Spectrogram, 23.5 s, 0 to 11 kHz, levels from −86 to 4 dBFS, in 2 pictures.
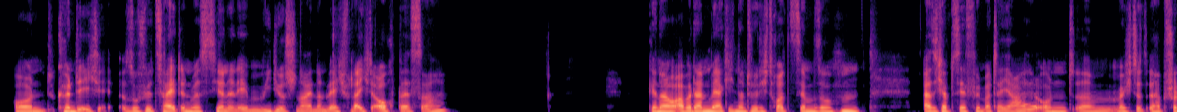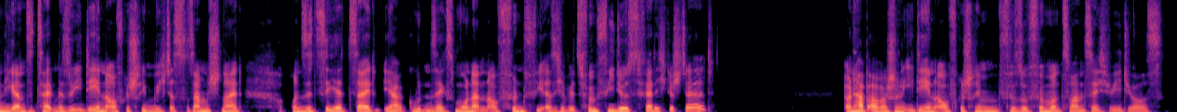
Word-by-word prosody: Und 145 Hz, 0 st, +1 dB
könnte, 165 Hz, 0 st, +3 dB
äh, -, -, +2 dB
ich 150 Hz, -, -4 dB
so 160 Hz, +2 st, -2 dB
viel 170 Hz, -1 st, 0 dB
Zeit 170 Hz, +2 st, +5 dB
investieren 165 Hz, -3 st, 0 dB
in 130 Hz, -, -1 dB
eben 140 Hz, 0 st, -1 dB
Videos 155 Hz, -3 st, -1 dB
schneiden, 130 Hz, 0 st, -2 dB
dann 140 Hz, -, -2 dB
wäre -, -, +2 dB
ich 155 Hz, -, -6 dB
vielleicht 160 Hz, -, +1 dB
auch 195 Hz, -, +4 dB
besser. 160 Hz, -, -2 dB, 2.0 s
Genau, 170 Hz, -1 st, +6 dB
aber 170 Hz, 0 st, +6 dB
dann 175 Hz, +1 st, +6 dB
merke 175 Hz, +3 st, +4 dB
ich 190 Hz, -, -1 dB
natürlich 175 Hz, -2 st, +1 dB
trotzdem 180 Hz, +1 st, 0 dB
so, 170 Hz, -1 st, 0 dB
hm, 175 Hz, -4 st, +3 dB, 0.6 s
also, 165 Hz, 0 st, +5 dB
ich -, -, -1 dB
habe 180 Hz, -3 st, +2 dB
sehr 165 Hz, -, +1 dB
viel 160 Hz, +1 st, -4 dB
Material 185 Hz, -, 0 dB
und, 165 Hz, -4 st, -2 dB
ähm, 155 Hz, 0 st, -2 dB
möchtet 155 Hz, 0 st, -2 dB
habe 160 Hz, -3 st, -1 dB
schon 170 Hz, -1 st, +1 dB
die 160 Hz, -, 0 dB
ganze 160 Hz, +1 st, +1 dB
Zeit 160 Hz, -1 st, +1 dB
mir 155 Hz, -, -2 dB
so 150 Hz, +1 st, -4 dB
Ideen 170 Hz, +5 st, 0 dB
aufgeschrieben, 170 Hz, -2 st, -2 dB
wie -, -, -3 dB
ich 150 Hz, -, -9 dB
das 155 Hz, -2 st, -5 dB
zusammenschneide 175 Hz, 0 st, 0 dB, 0.5 s
und 155 Hz, -2 st, -1 dB
sitze 165 Hz, +2 st, -2 dB
jetzt 160 Hz, -2 st, +1 dB
seit 150 Hz, +6 st, +4 dB
ja 145 Hz, -3 st, +2 dB
guten 170 Hz, -1 st, -4 dB
6 155 Hz, -3 st, -1 dB
Monaten 165 Hz, 0 st, +1 dB
auf -, -, -3 dB
5 160 Hz, -2 st, -3 dB
Vi -, -, -4 dB
also, 140 Hz, -, -2 dB
ich -, -, -6 dB
habe 145 Hz, -, -3 dB
jetzt 135 Hz, -, -6 dB
5 180 Hz, -3 st, +1 dB
Videos 225 Hz, +5 st, +2 dB
fertiggestellt 240 Hz, +7 st, -2 dB, 1.3 s
und 165 Hz, -, +3 dB
habe 180 Hz, -, +5 dB
aber 165 Hz, 0 st, +3 dB
schon 170 Hz, +1 st, -1 dB
Ideen 165 Hz, 0 st, -1 dB
aufgeschrieben 155 Hz, -2 st, -3 dB
für 155 Hz, +3 st, -6 dB
so 150 Hz, 0 st, -2 dB
25 150 Hz, -1 st, -2 dB
Videos. 140 Hz, +1 st, -7 dB
165 Hz, 195 wpm, -22 LUFS, 150-175 Hz, 2.0 s, Genau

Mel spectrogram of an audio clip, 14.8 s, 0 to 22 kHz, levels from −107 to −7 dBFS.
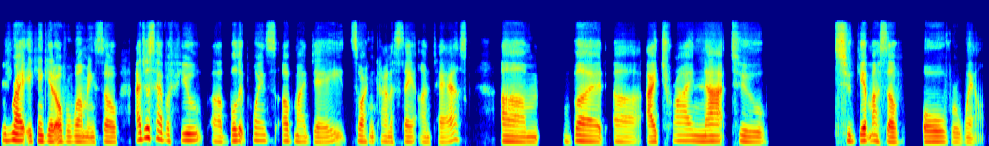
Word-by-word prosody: Right, 175 Hz, -2 st, +8 dB
it 155 Hz, 0 st, -3 dB
can 160 Hz, -2 st, +5 dB
get 150 Hz, -1 st, +4 dB
overwhelming. 140 Hz, -2 st, +2 dB
So, 135 Hz, -1 st, -1 dB, 0.3 s
I 195 Hz, -, +6 dB
just 245 Hz, +2 st, +6 dB
have 200 Hz, -6 st, 0 dB
a -, -, -2 dB
few, 180 Hz, +3 st, +1 dB
uh, 140 Hz, -2 st, -4 dB
bullet 160 Hz, +5 st, 0 dB
points 165 Hz, -2 st, -6 dB
of 155 Hz, -1 st, -1 dB
my 140 Hz, -2 st, -5 dB
day, 130 Hz, -7 st, -6 dB
so 155 Hz, -3 st, -4 dB
I 145 Hz, -, +1 dB
can 135 Hz, -1 st, -9 dB
kinda 145 Hz, -2 st, -7 dB
stay 140 Hz, +2 st, -4 dB
on 130 Hz, -2 st, -9 dB
task, 140 Hz, +11 st, -5 dB, 0.5 s
um, 140 Hz, -3 st, +1 dB, 0.4 s
but, 150 Hz, 0 st, +1 dB
uh, 140 Hz, -2 st, -5 dB
I 140 Hz, +1 st, +6 dB
try 160 Hz, -1 st, -4 dB
not 150 Hz, 0 st, +4 dB, 0.2 s
to 140 Hz, -4 st, -2 dB, 1.0 s
to 160 Hz, -, -1 dB
get 165 Hz, +3 st, +5 dB
myself 140 Hz, -5 st, +2 dB, 0.4 s
overwhelmed. 135 Hz, -4 st, -1 dB
145 Hz, 140 wpm, -26 LUFS, 135-160 Hz, 1.0 s, Right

